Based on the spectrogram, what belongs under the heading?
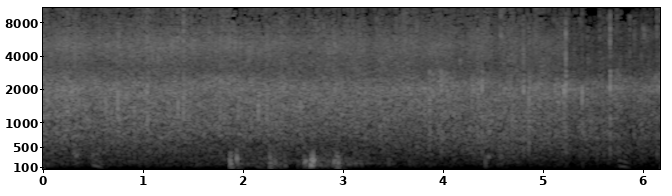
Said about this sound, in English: Do give her another round of applause. Thank you so much. Thank you. Thank you.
